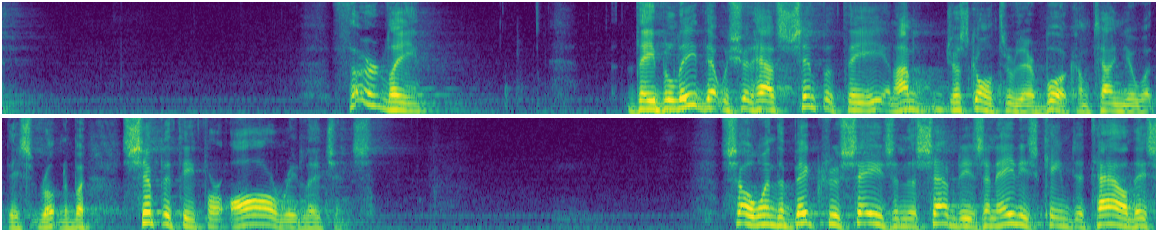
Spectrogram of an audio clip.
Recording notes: during the Sunday Evening service on November 26, 2023, at North Valley Baptist Church in Santa Clara, California.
